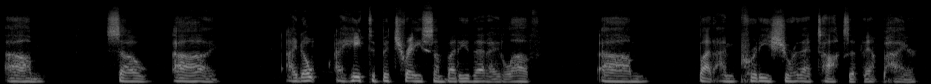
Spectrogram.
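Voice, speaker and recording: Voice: mid-range voice, fairly even intonation, a little slow, pushed and bright, breathy edge. A performer playing an anxious, prim podcast co-host who stammers and hesitates through comedy banter. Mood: flustered, agitated.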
